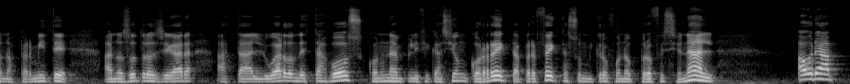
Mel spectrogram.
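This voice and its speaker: During a voice projection lecture, the male instructor shifts pitch and loudness intentionally and elongates key words. His manner is expressive throughout, fitting his role in voice and media training.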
